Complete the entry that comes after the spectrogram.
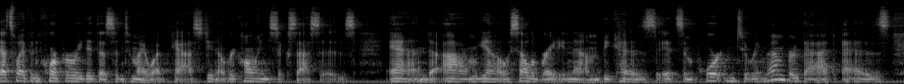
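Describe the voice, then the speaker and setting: A woman with a very deep, low pitch speaks at a moderate pace with hardly any pauses. Her intonation is fairly even, and noticeable background noise is present. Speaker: webcast host. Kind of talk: casual livestream monologue. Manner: halting, many fillers.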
